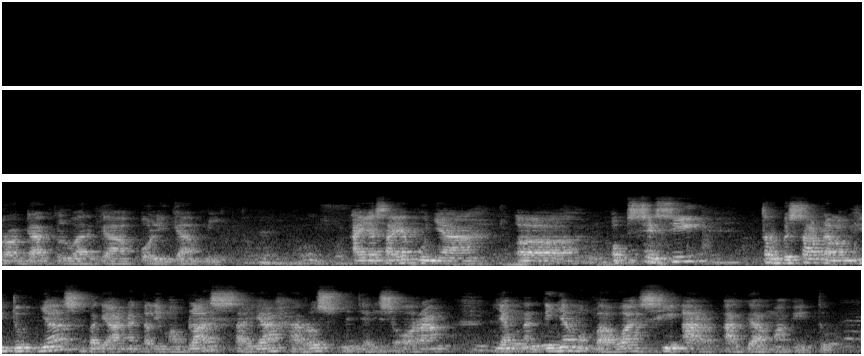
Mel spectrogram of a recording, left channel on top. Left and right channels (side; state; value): left; silent; 65 dB below the other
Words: keluarga poligami. Ayah saya punya obsesi terbesar dalam hidupnya sebagai anak ke-15. Saya harus menjadi seorang yang nantinya membawa syiar agama itu.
